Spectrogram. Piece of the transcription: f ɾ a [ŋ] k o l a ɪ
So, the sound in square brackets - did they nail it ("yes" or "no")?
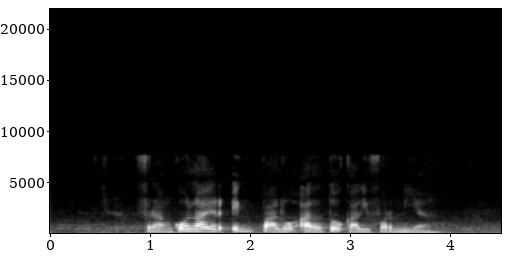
yes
